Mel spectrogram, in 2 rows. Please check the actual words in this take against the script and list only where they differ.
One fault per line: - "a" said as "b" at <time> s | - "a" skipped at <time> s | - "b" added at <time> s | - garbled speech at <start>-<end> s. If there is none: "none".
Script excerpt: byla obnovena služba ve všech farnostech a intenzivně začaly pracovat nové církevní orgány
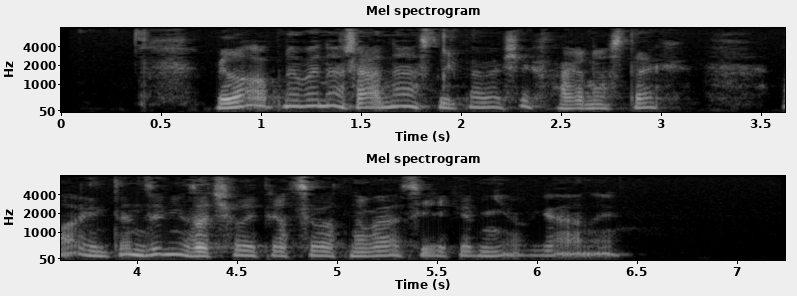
- "řádná" added at 1.4 s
